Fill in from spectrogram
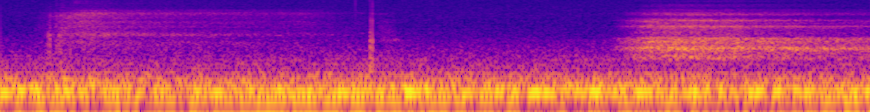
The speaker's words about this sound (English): Breathing in.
